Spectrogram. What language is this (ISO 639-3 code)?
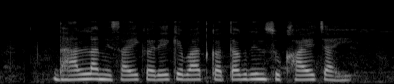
hne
